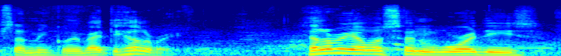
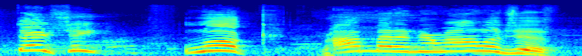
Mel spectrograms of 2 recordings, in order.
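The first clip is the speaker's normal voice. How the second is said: exasperated protest; 11 semitones higher, 5 dB louder than usual. Retold or imitated. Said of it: "And I'm saying".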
